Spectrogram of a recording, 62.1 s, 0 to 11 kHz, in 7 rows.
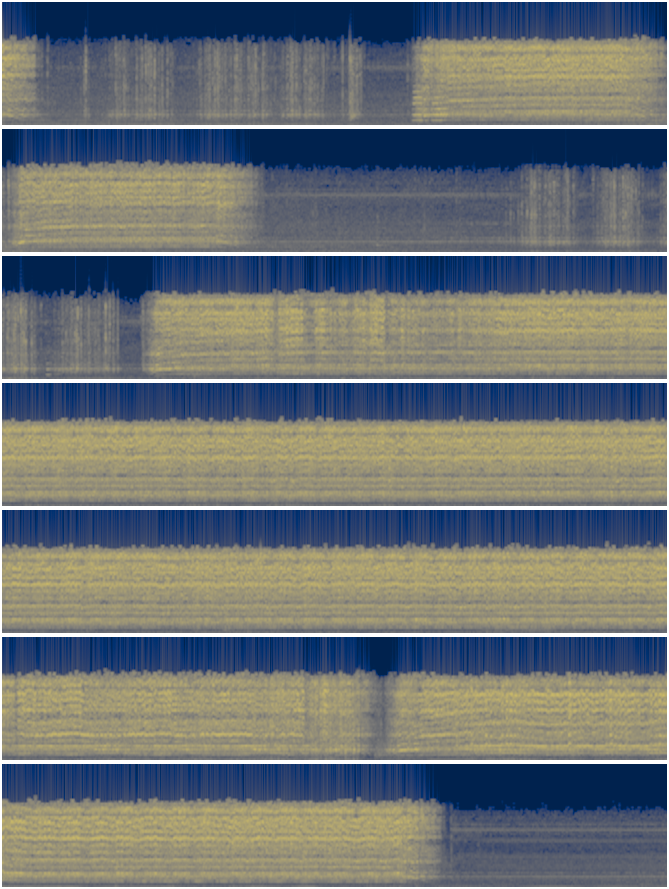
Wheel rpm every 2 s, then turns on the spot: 20, 10, 40, 150, 100, 130, 10, 0, 20, 30, 150, 160, 160, 160, 160, 160, 160, 160, 160, 160, 160, 160, 160, 160, 120, 150, 160, 160, 160, 60, 0.
0-4 16-18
